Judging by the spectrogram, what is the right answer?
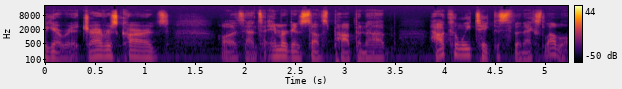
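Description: A man speaks very fast at a medium pitch. There is vocal fry, and his pitch varies in an ordinary way. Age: 20s. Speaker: immigrant rights organizer. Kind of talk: casual interview.

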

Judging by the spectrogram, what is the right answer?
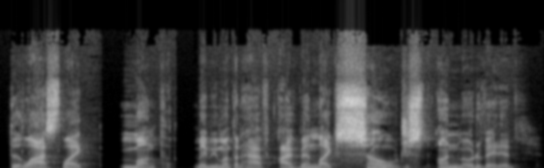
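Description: With a normal speaking voice, a man talks at a medium pitch and moderate pace in a very clean recording with a silent background. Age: 20s. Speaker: podcast co-host. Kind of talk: casual chat.

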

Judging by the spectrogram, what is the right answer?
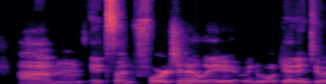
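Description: Speaking at a fairly slow pace with a slight Midwestern accent, a man keeps a fairly low pitch and fairly even intonation. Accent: slight Midwestern American. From US Midwest, Columbus, Ohio. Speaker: rabbi. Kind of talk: interview, explaining politics.

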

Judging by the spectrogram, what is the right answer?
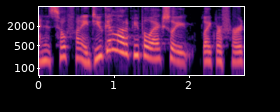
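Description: A woman talking at a very fast pace with very wide pitch swings. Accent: American. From Long Island, New York. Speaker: newspaper editor and podcast host. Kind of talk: casual interview.

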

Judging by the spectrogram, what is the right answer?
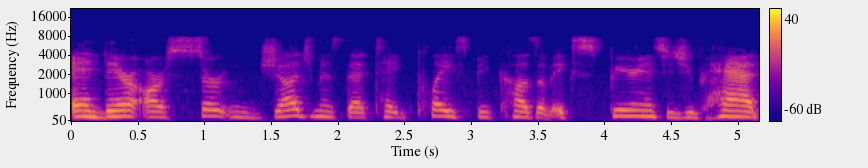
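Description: A woman with an American accent and an unremarkable speaking voice talks at a fairly slow pace with hardly any pauses, at medium pitch and with fairly even intonation. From Oakland, California. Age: 50s. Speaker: business executive and author. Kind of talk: interview.

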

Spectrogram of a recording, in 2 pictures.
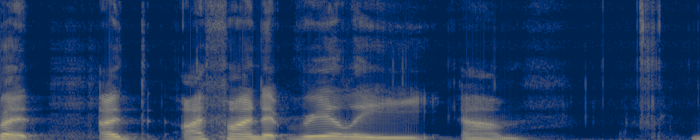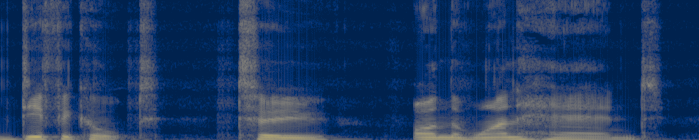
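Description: The recording is very clean and its background silent. On it, a man talks with an Australian accent. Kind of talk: casual chat. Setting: studio.

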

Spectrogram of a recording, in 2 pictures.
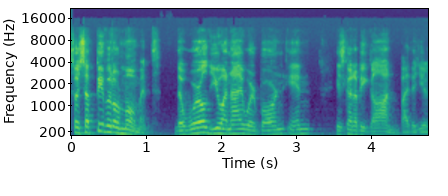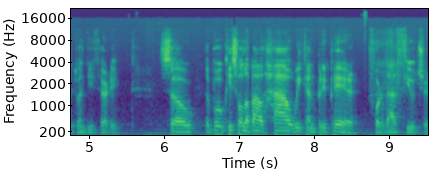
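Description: A man speaks in a Spanish accent at medium pitch. His pace is moderate and his intonation lively. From Spain. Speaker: business school professor and author. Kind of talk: interview. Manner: halting, frequent filler sounds.

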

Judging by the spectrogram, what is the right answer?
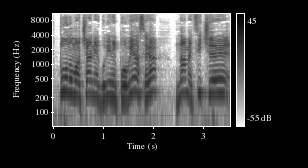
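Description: A man speaks in a raised, projected voice with a bright, sharp tone. His pace is moderate. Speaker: sports radio host. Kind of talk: radio talk show discussion. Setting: radio studio.

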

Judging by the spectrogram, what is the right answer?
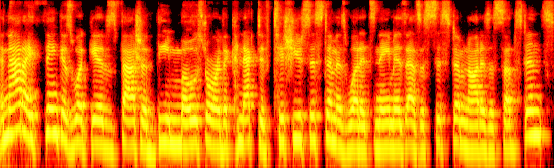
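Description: A woman in a plain, everyday voice, medium in pitch, at a fairly quick pace with hardly any pauses and very even loudness. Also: ordinary pitch variation. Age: 40s. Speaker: fascia movement teacher. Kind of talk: interview.

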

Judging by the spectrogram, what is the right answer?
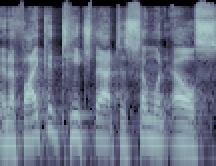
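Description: The very clean recording with a silent background captures a man with a plain, everyday voice, fairly high in pitch, speaking at a moderate pace with ordinary pitch variation. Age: 50s. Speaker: podcast host. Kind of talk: interview.

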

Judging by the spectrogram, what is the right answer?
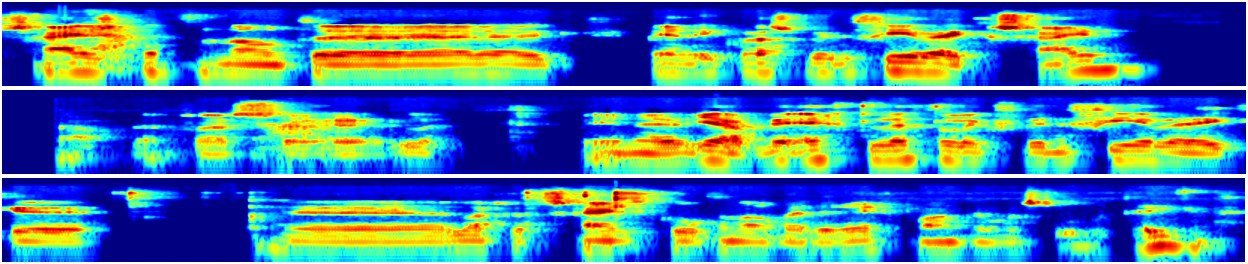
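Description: Here is an unremarkable speaking voice from a man, fairly low in pitch. He speaks at a fairly slow pace. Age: 50s. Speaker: therapy client. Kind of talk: interview.

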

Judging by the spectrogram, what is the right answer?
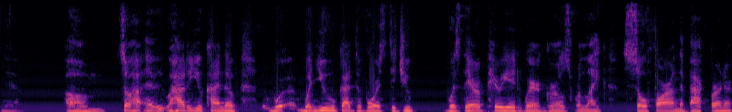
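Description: In a dry, close sound with no echo, a man speaks at medium pitch and a moderate pace, his dark, mellow tone somewhat breathy and his intonation fairly even. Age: 30s. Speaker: caller. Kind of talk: call-in advice chat.

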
